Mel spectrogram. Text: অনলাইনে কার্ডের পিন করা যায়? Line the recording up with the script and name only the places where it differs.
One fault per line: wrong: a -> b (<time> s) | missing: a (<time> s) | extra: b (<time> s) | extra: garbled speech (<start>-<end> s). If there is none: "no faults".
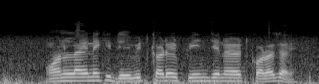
extra: কি ডেবিট (1.0 s)
extra: জেনারেট (2.1 s)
